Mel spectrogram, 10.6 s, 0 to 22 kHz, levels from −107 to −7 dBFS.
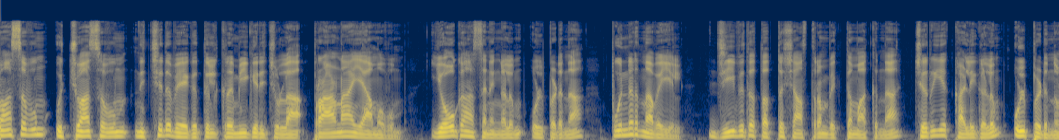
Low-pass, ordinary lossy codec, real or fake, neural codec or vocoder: none; none; real; none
